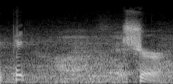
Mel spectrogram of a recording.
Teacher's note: When I say picture, I have the k sound, but I don't release it. So it's a stop sound. I stop the air.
